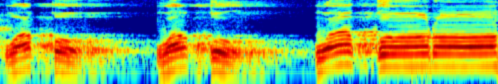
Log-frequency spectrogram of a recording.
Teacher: qaf sukun qalqala sugro kita pantulkan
